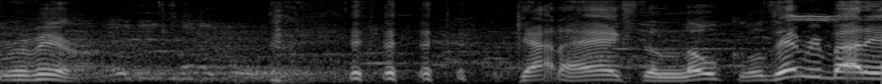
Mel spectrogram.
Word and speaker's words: Riviera: You know, it's Riviera. It's spelled just like the French, Riviera. Mm-hmm. We call it Riviera.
